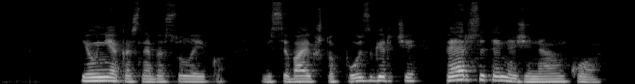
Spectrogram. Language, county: Lithuanian, Telšiai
